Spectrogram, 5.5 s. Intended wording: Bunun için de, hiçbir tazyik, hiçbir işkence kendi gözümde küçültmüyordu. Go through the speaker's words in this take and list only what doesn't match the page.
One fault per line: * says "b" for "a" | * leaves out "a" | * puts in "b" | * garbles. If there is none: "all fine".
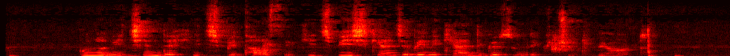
* puts in "beni"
